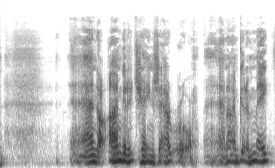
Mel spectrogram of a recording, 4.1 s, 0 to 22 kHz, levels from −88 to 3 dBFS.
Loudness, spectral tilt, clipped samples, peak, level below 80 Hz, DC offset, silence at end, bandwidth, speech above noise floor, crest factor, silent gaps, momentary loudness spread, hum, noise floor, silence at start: -21 LUFS; -6 dB/octave; under 0.1%; -4 dBFS; -60 dBFS; under 0.1%; 0.05 s; 14 kHz; 30 dB; 18 dB; none; 23 LU; none; -51 dBFS; 0 s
